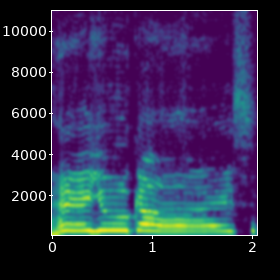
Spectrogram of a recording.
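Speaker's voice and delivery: slow, high, dopey call to his friends; goofy lovable brute. Retold or imitated. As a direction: bellow it like the gentle giant of the gang. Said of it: "the what of the group".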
